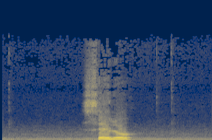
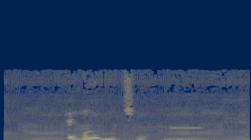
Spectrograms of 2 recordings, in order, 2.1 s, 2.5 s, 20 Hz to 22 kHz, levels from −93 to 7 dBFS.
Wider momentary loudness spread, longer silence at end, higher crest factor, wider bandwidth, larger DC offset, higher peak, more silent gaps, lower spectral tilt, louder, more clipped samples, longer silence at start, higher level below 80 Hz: first, 26 LU vs 15 LU; first, 0.4 s vs 0 s; about the same, 14 dB vs 18 dB; first, 16 kHz vs 11.5 kHz; neither; first, -2 dBFS vs -18 dBFS; neither; about the same, -5.5 dB/octave vs -4.5 dB/octave; first, -12 LUFS vs -36 LUFS; neither; first, 0.3 s vs 0.05 s; about the same, -48 dBFS vs -50 dBFS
